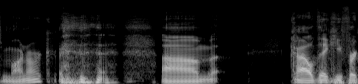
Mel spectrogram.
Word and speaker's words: MNRK: of digital marketing for Monarch music group some people know it as as well as I did before this uh mnrk um so if you've seen it around it's actually pronounced Monarch um Kyle thank you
